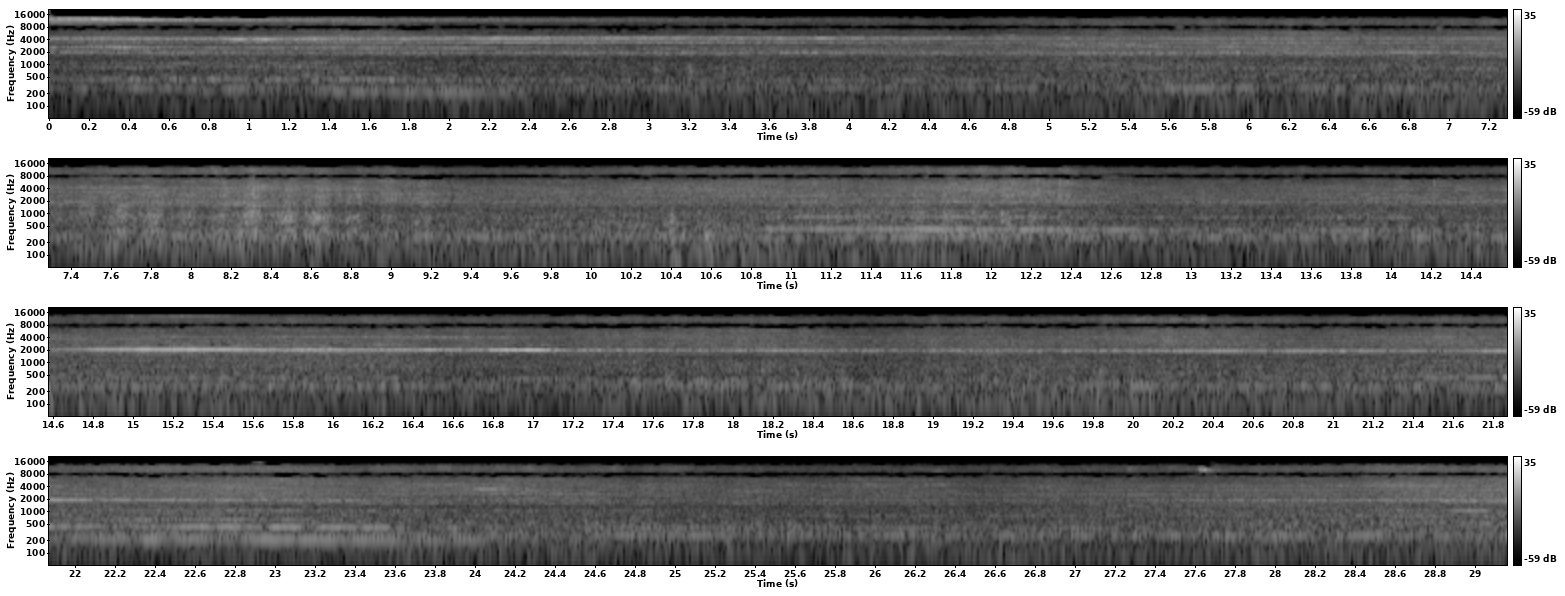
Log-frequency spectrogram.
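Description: Double-stack container freight cars rolling past on steel rails: a steady rumble of wheels on track, with wheels squealing in held tones that come and go, a high squeal strongest from about fifteen to twenty seconds in.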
